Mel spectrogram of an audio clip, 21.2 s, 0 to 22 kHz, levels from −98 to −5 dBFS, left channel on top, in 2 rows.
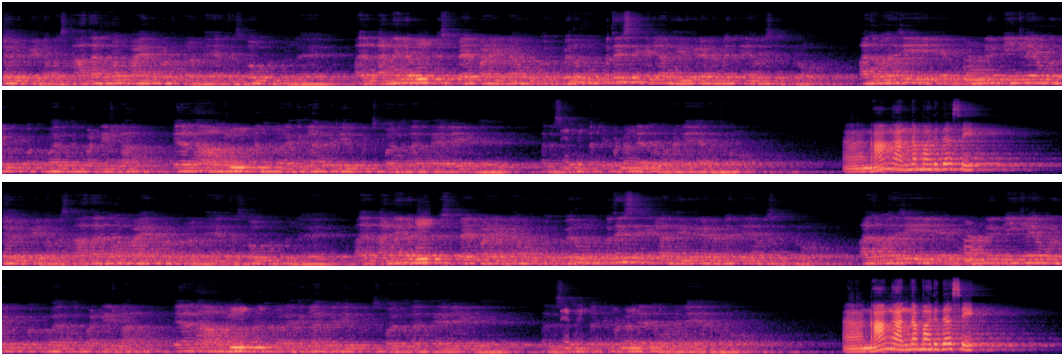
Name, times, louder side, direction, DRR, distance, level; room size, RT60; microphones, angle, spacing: voice 1, 0.0-3.2 3.5-8.1 8.6-12.0 12.3-15.6 16.0-17.9, left 1 dB, 50° left, -3 dB, 4.4 m, -36 dB
voice 2, 12.9-13.3 16.2-17.2 19.0-20.3, right 3 dB, 30° right, 10 dB, 0.6 m, -29 dB
12.5 x 10.0 x 6.7 m, 2.2 s
head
